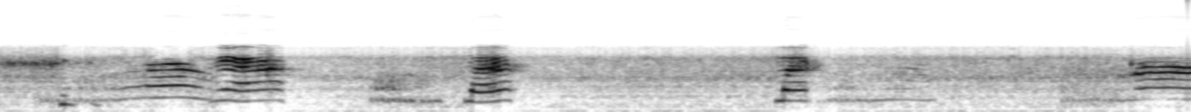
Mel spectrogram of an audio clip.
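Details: Indoor female house cat in a bout of violently attacking her own tail, recorded on a Sprint Evo phone. Several bending, wavering meows and a long low wail are interspersed with human talking in the background.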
